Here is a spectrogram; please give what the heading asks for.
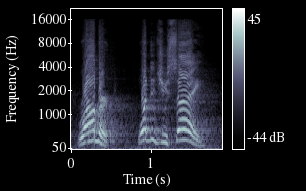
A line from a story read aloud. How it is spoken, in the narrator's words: Carla shouted directly into his ear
